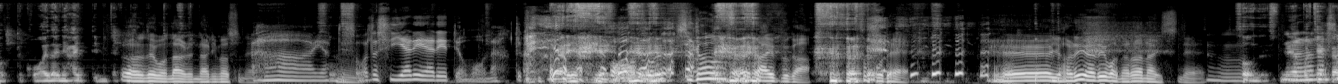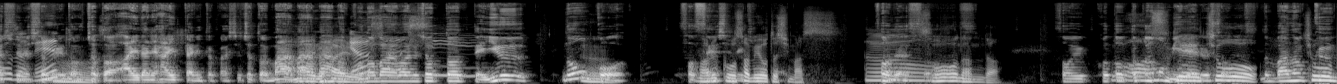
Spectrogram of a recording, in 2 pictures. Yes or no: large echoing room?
no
